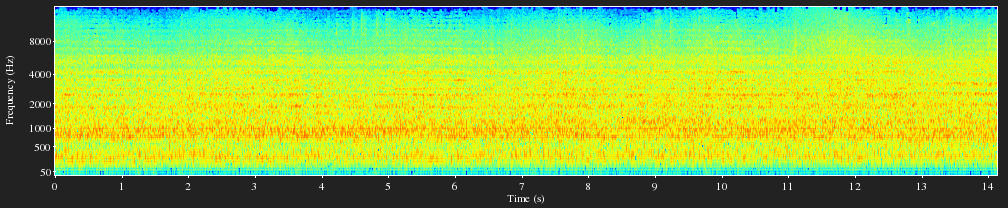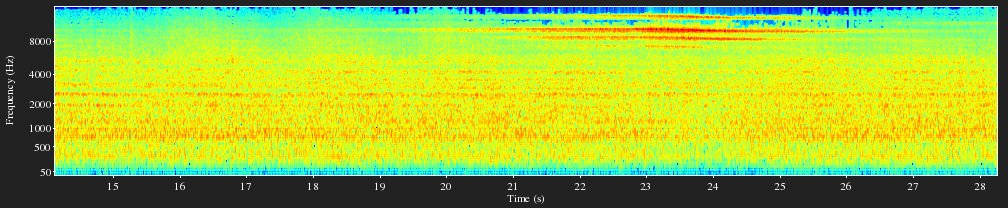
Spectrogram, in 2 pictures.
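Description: Class 373 Eurostar train departing at low speed: the steady running noise of its wheels on the rails and its traction equipment as the carriages roll past. A faint high-pitched tone sounds for a few seconds about two-thirds of the way through.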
